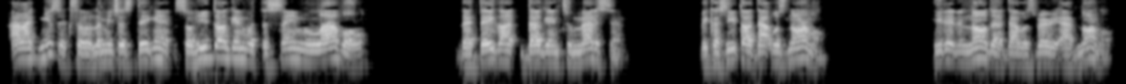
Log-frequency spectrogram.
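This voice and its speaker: Male professor type, swearing, animated storyteller, husky forceful voice. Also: fairly low pitch, poor audio. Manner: animated, profane, emphatic. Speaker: professor who teaches music. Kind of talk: casual storytelling with quoted dialogue.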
